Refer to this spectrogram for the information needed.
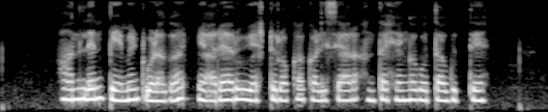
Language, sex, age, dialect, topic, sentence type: Kannada, female, 18-24, Dharwad Kannada, banking, question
